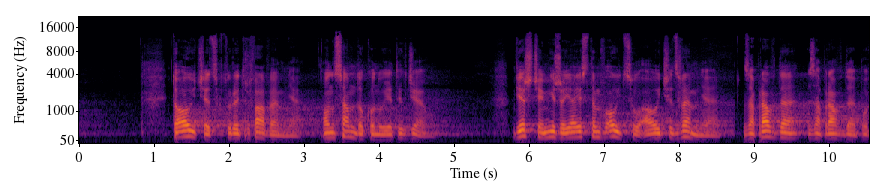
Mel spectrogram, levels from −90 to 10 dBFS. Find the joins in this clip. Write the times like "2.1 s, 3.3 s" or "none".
1.2 s, 8.7 s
